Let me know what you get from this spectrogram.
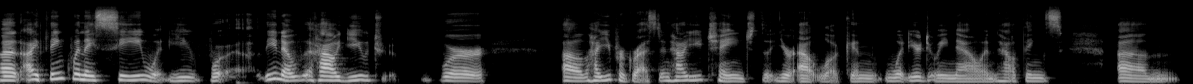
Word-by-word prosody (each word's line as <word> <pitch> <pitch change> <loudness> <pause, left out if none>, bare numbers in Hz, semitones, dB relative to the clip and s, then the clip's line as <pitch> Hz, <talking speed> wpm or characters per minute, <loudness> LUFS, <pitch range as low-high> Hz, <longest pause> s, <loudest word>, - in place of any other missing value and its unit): But 190 -2 +7
I 225 -1 +5
think 255 +5 0
when 240 -2 +6
they 200 -2 +6
see 200 +1 +2
what 170 -7 -2
you 165 +2 -2
we 175 - +1 0.5
you 260 - +4
know, 200 0 +3
how 190 -1 +7
you 185 +3 +1
tr 200 - -13 0.5
were, 160 -5 +1 0.7
um, 160 -2 +3
how 180 +1 +2
you 200 +4 0
progressed 170 -3 -3
and 175 0 -2
how 185 +1 +2
you 195 +2 -1
changed 145 - -3
the - - -7
your 150 -2 -1
outlook 140 0 -2
and 140 -1 -3
what 160 +1 -3
you're 180 +1 +1
doing 145 -5 -3
now 65 - -2
and 65 - -5
how 155 -1 -3
things, 150 -1 -4 0.6
um 140 -4 -2
175 Hz, 175 wpm, -22 LUFS, 150-195 Hz, 0.7 s, But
